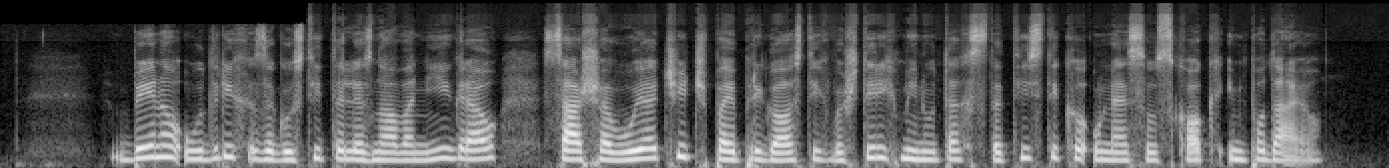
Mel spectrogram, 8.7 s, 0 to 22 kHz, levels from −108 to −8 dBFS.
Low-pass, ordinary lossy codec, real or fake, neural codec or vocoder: 19.8 kHz; Opus, 32 kbps; fake; vocoder, 44.1 kHz, 128 mel bands every 512 samples, BigVGAN v2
